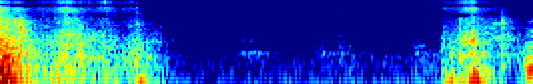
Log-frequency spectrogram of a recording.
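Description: Cardboard boxes knocking and scraping against each other as a packed inner box is pulled out of a larger shipping carton: a sharp knock at the start, then about a second of rustling. The sound then stops for about two seconds, and a short noise follows near the end.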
